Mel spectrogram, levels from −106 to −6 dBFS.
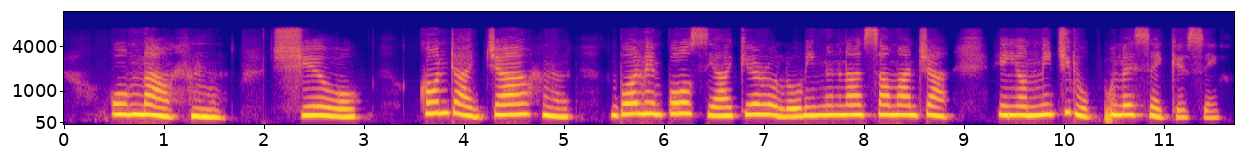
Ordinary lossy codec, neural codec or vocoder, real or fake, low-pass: none; codec, 16 kHz, 1 kbps, X-Codec, HuBERT features, trained on LibriSpeech; fake; 7.2 kHz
